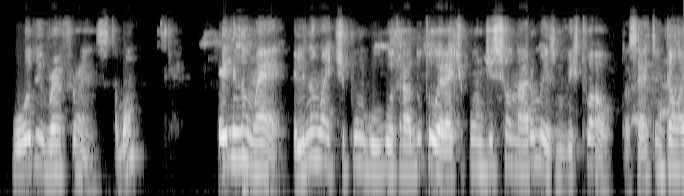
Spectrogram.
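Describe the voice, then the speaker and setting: A man's voice: on the high side, darkish tone, a little hiss or hum. A man teaching English in an online class, explaining step by step and checking often that students follow. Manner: explanatory, with frequent "tá?" check-ins.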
